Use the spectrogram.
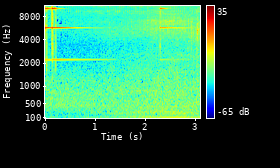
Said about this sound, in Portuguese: agora só se ouviam os carros a passar, ao longe, e o tilintar da campainha de uma bicicleta que se afastava.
